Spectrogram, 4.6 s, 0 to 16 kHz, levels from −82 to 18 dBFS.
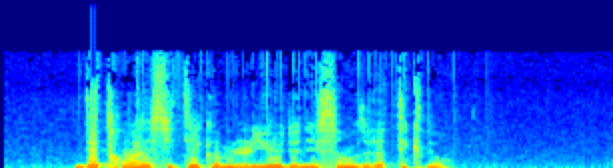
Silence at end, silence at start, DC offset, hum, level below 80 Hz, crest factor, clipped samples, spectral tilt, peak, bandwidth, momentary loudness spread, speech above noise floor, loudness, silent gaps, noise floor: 1.25 s; 0.55 s; under 0.1%; none; -28 dBFS; 12 dB; under 0.1%; -6.5 dB/octave; 0 dBFS; 11.5 kHz; 9 LU; 36 dB; -12 LUFS; none; -46 dBFS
